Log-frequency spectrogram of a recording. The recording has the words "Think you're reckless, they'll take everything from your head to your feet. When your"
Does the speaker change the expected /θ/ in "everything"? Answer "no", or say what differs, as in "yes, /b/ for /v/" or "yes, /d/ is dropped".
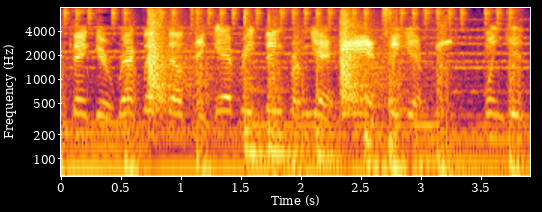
no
